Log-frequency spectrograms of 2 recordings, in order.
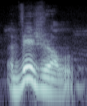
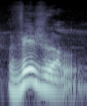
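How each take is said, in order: No difference in how they are said.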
